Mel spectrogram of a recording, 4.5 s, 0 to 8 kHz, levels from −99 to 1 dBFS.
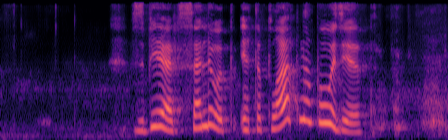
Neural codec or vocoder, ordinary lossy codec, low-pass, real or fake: codec, 16 kHz, 4 kbps, X-Codec, HuBERT features, trained on LibriSpeech; none; 7.2 kHz; fake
